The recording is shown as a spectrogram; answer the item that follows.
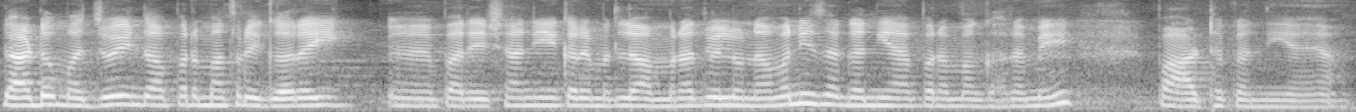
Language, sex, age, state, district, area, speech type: Sindhi, female, 30-45, Gujarat, Surat, urban, spontaneous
